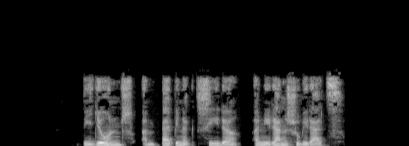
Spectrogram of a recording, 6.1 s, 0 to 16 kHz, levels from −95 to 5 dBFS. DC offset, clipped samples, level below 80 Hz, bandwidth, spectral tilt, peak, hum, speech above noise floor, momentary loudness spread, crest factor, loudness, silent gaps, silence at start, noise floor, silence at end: under 0.1%; under 0.1%; -60 dBFS; 8.4 kHz; -4 dB/octave; -2 dBFS; none; over 70 dB; 11 LU; 20 dB; -20 LUFS; 2.04-2.11 s, 3.62-3.78 s; 1.25 s; under -90 dBFS; 1.05 s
